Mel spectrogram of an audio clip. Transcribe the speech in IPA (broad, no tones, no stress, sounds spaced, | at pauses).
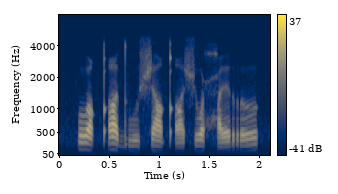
o qʼ ɛ d β u ʃ a qʼ a ʃ o ħ ɛ r ɤ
